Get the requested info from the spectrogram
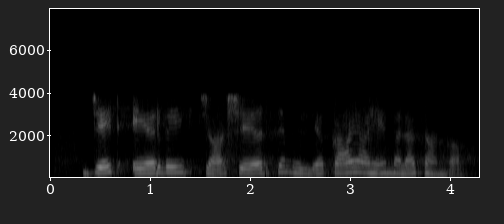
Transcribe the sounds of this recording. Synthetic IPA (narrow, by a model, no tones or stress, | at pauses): d͡ʑeʈejəɾʋed͡ʑt͡ɕjaɕejəɾt͡semuljəkajaɦeməlasaŋɡa̰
